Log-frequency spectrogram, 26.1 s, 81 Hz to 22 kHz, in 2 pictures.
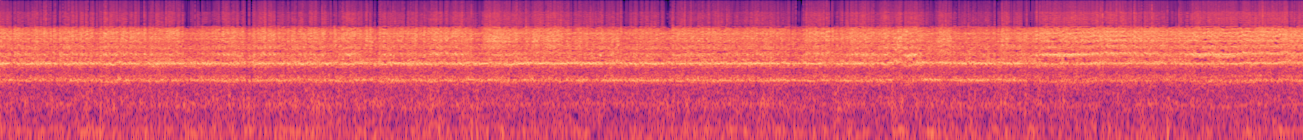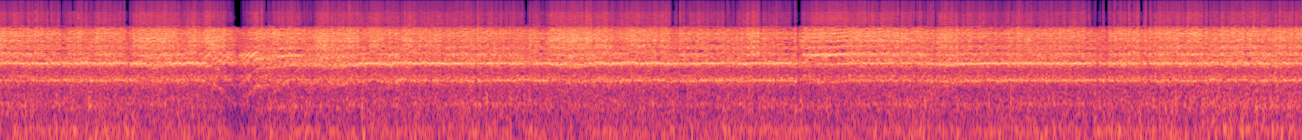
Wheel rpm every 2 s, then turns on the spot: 230, 230, 230, 230, 240, 220, 230, 180, 220, 230, 230, 230, 240.
none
